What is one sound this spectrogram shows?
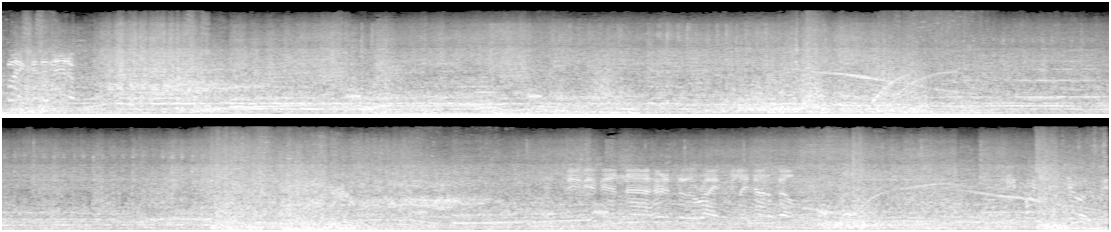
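Tyres screech as a car slides through a corner.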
